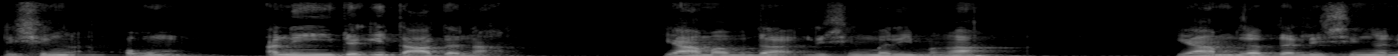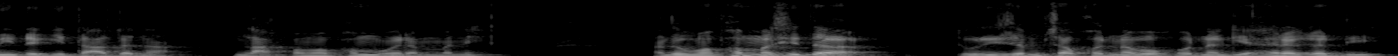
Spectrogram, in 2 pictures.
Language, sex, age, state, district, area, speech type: Manipuri, male, 60+, Manipur, Tengnoupal, rural, spontaneous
